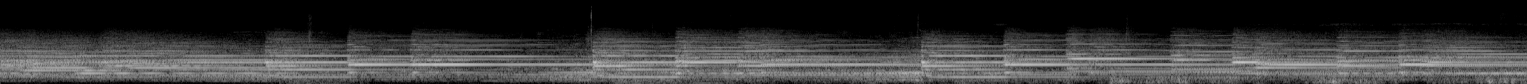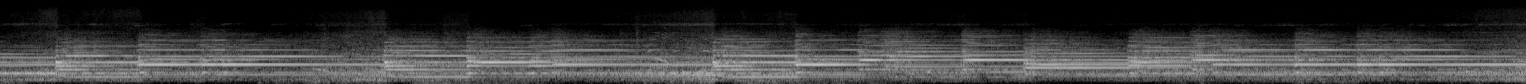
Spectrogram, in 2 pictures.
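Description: Church bells ringing a festive peal: several bells of different pitches struck in close, overlapping succession, each tone ringing on.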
